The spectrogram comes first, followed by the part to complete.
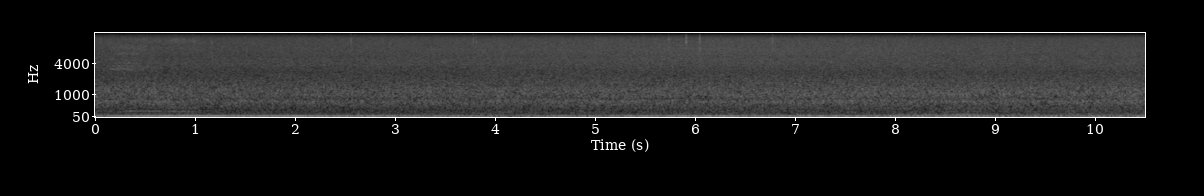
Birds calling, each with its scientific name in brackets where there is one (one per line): unidentified bird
